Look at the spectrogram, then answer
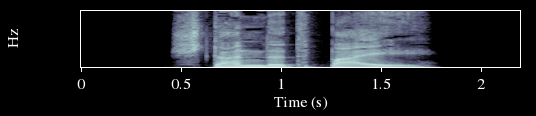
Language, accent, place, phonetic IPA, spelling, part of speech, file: German, Germany, Berlin, [ˌʃtandət ˈbaɪ̯], standet bei, verb, De-standet bei.ogg
- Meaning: second-person plural preterite of beistehen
